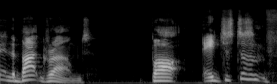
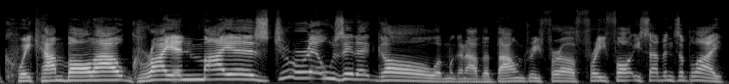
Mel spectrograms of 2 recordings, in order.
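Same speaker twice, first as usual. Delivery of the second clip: loud drawn-out call, then quicker wind-down; live football play-by-play; 3 semitones higher, 3 dB louder than usual. Pretend. Streamer calls a shot at goal, excited commentary. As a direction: hold the player's name and the shot long, then settle.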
